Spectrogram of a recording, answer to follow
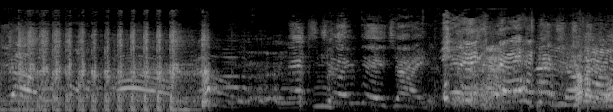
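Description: Excited, shouting voices over a fast rap beat with a bass line for about two seconds, then an abrupt change to a quieter stretch of voices and crowd chatter that grows louder near the end.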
